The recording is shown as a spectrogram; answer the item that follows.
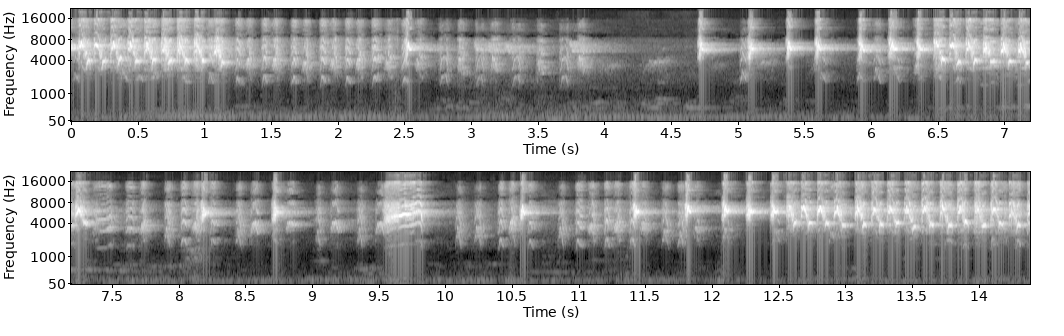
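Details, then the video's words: Excited crested jay firing off rapid, repeated calls meant to stir other birds into calling. Long runs of high, fast buzzy chattering alternate with spaced sharp chips and brief pauses over a faint low hum. "Sogon emosi nembak bertubi - tubi cocok buat pancingan bunyi dan naikan emosi"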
